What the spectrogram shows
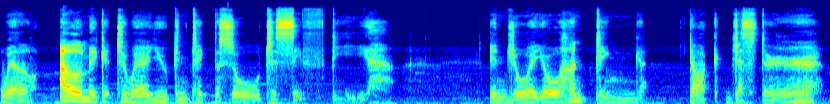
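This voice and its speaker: A man does a raspy put-on character voice, fairly low in pitch, at a very slow pace with long, frequent pauses. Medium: actual play. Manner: sly, bargaining.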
